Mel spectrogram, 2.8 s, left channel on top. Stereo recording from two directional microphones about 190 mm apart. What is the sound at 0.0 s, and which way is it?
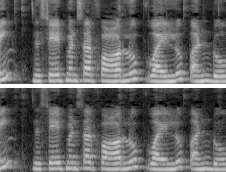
Speech, 30° left (ahead or behind).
